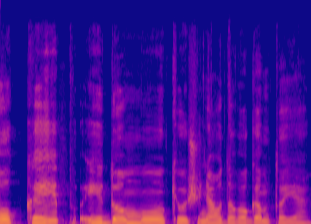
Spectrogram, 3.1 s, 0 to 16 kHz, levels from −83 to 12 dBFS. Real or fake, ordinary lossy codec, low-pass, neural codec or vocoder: real; AAC, 96 kbps; 14.4 kHz; none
